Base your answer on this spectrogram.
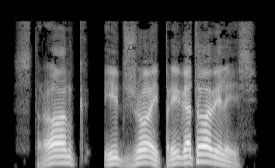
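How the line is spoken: Thunderous voice. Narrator (Russian): громовым голосом сказал Рудак

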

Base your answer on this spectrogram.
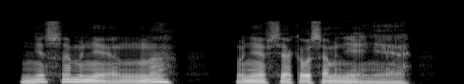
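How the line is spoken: Breathy muttering. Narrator (Russian): дышал за моей спиной, бормоча

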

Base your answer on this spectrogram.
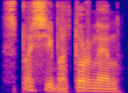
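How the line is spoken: Muttered. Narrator (Russian): пробормотал он

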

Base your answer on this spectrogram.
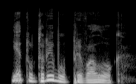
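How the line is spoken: Forced cheerful voice. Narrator (Russian): сказал он нарочито бодрым голосом

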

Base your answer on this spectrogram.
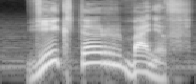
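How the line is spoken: Formal lofty proclamation. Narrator (Russian): провозгласил долговязый казенно возвышенным голосом

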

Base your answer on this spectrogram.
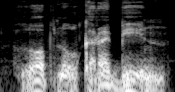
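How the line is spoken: Muffled voice. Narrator (Russian): все тем же глухим голосом продолжал владелец

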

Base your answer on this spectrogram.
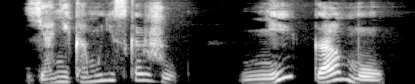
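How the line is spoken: Whisper. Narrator (Russian): прошептал

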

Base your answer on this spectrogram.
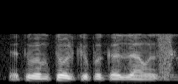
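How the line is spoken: Cold. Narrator (Russian): холодно сказал я

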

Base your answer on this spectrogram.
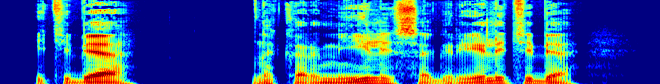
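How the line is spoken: Even-toned question. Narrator (Russian): спросил Комов ровным голосом

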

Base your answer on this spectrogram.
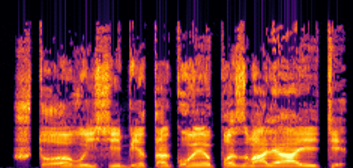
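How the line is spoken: Thunderous roar. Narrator (Russian): прогремел он так, что все трое подпрыгнули

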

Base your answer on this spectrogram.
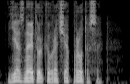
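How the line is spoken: Sad. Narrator (Russian): печально сказал Кондратьев

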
